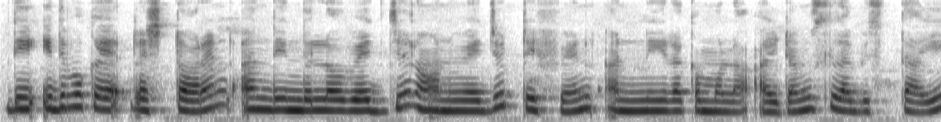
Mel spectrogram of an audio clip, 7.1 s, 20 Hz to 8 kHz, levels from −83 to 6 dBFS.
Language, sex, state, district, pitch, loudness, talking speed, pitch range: Telugu, female, Andhra Pradesh, Annamaya, 230 Hz, -16 LUFS, 120 wpm, 215-245 Hz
